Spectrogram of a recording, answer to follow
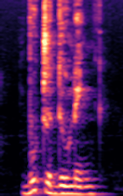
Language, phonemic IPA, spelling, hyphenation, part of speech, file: Dutch, /ˈbu.təˌdu.nɪŋ/, boetedoening, boe‧te‧doe‧ning, noun, Nl-boetedoening.ogg
- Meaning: 1. act of making amends 2. atonement 3. act of serving a sentence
